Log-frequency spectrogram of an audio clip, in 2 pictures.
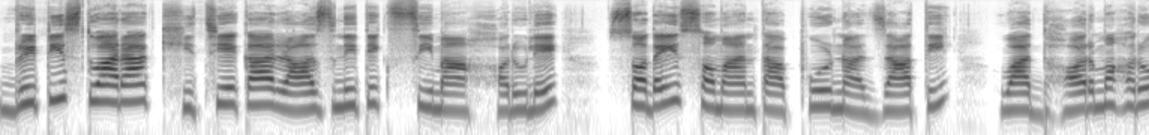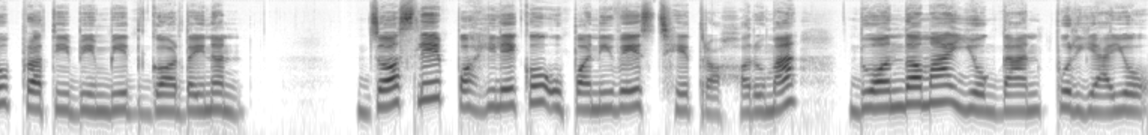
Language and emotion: Nepali, neutral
